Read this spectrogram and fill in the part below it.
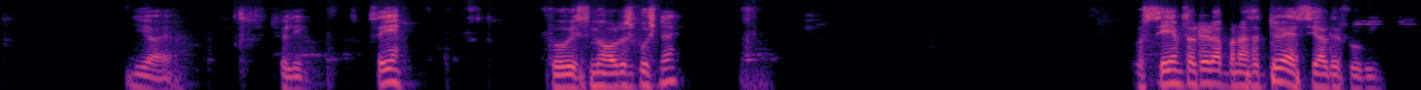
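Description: A young man speaks calmly through an online call.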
